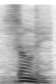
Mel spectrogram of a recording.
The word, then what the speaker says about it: Sony: That company is spelled S-O-N-Y. – What is it, Sony or Sony? Sony, yeah. Yes, right, yes. – Sony. – What is it? – Sony, like bony. Bony. Bony, Sony. Just feel your elbow when you're in doubt. – Okay. – Bony. – Sony 34.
